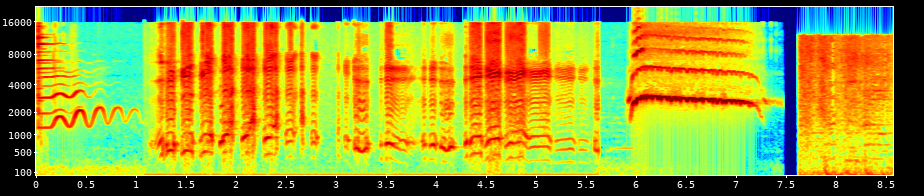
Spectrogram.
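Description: A short warbling, rising tone, then several seconds of high-pitched laughter, then one long steady blast on a plastic sports whistle about six seconds in. Music starts near the end.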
